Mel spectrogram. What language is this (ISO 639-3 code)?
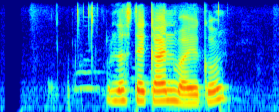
nep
